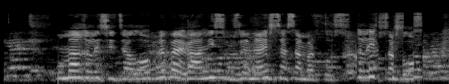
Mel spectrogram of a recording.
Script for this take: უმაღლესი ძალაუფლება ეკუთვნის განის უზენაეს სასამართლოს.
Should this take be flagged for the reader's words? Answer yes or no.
yes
